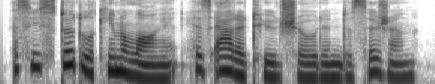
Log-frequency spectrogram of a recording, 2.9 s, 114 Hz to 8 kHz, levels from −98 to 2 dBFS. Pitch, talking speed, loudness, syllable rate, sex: 190 Hz, 205 wpm, -16 LUFS, 7.2 syllables/s, female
